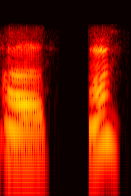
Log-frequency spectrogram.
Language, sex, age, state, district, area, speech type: Maithili, male, 30-45, Bihar, Supaul, rural, conversation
